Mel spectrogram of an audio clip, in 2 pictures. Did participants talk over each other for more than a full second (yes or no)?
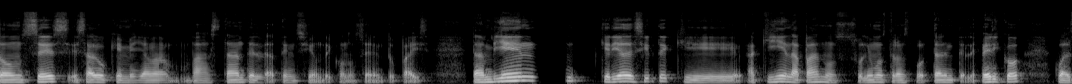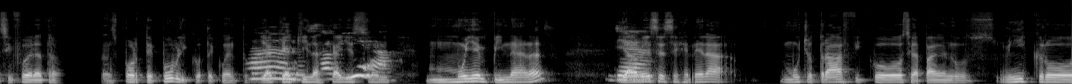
yes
